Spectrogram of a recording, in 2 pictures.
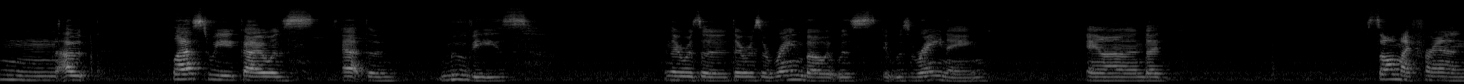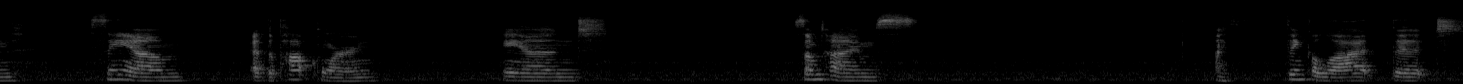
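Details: Guided-practice case of disorganized speech with flight of ideas, a complete lack of connection between ideas, in an anxious-appearing woman.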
